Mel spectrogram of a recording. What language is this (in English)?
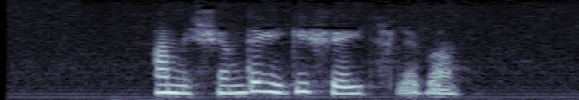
Georgian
